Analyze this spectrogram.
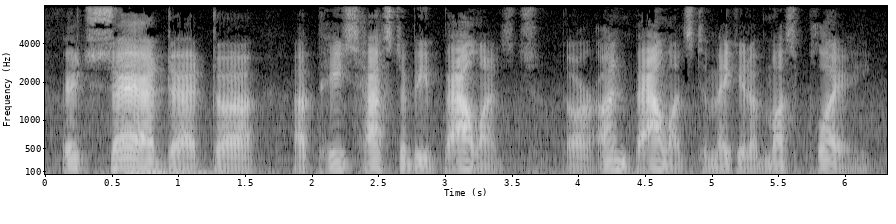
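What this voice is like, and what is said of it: Poor imitation of another person's voice. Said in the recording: “That is a piss poor, version of my voice... terrible Jason Alvey impression.”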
